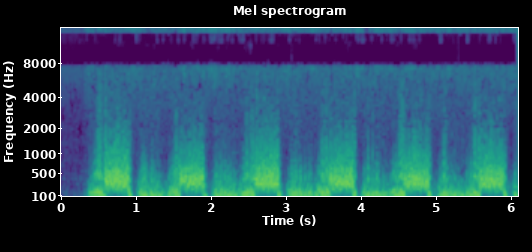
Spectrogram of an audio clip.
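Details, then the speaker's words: Apex auscultation, review example 13 of a cardiac auscultation teaching recording, about 60/min: S1 and S2 not prominent, loud high-pitched slightly harsh systolic murmur plus mid-diastolic and presystolic rumbles: mitral stenosis with mitral regurgitation. "hay un soplo sistólico e intenso de tonalidad alta pero ligeramente áspero además de soplos retumbantes en la mesa diástole y pre sístole estos hallazgos corresponden a los de estenosis mitral con insuficiencia amb"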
